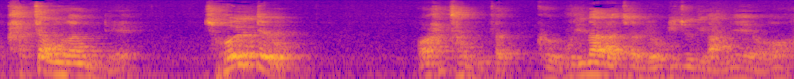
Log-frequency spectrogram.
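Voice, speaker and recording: A man preaching in a church, his voice rising and falling a lot as he acts out the people in his story. His pitch sits a little high for a man, and the sound comes from some distance, with a strong echo around it and faint noise behind. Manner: lively storytelling, acting out quoted voices. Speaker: pastor. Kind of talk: sermon. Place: church sanctuary.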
